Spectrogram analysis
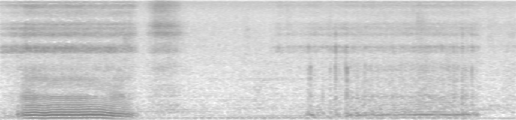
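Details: English Bulldog: loud, buzzing, vibrating snores on the breaths in, with quieter snuffling between them; snoring.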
